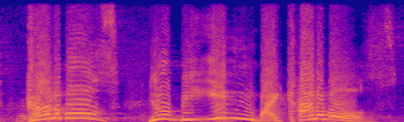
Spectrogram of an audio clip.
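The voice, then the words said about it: Put-on Scottish accent, exclaiming. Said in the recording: “I can hear it in the Scottish kind of accent.”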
